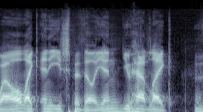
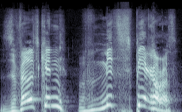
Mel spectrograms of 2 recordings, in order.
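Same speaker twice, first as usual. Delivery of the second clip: high, slow, mock-furious German; hammed-up aggressive German pronunciation; 12 semitones higher, much slower than usual. Shown as a demonstration. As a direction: attack the German words with full confidence. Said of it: "say it very aggressively and with confidence".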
